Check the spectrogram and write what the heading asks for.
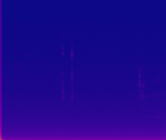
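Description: Computer mouse clicking: a couple of faint ticks over a steady low hum.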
